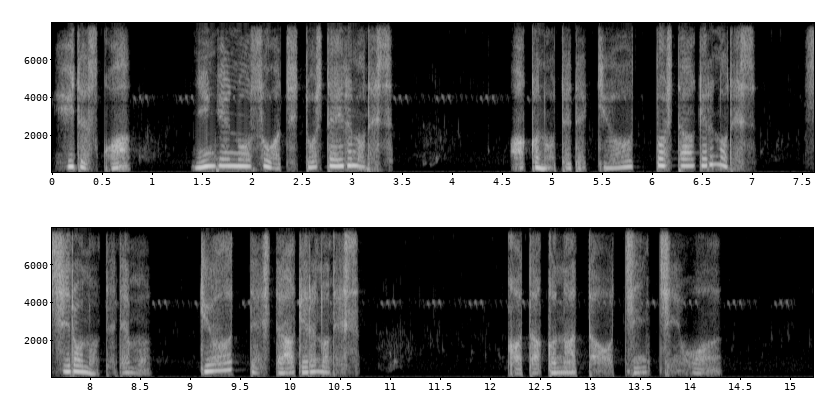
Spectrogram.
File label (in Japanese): 双狼の温泉で耳舐め囁き手こき, ASMR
